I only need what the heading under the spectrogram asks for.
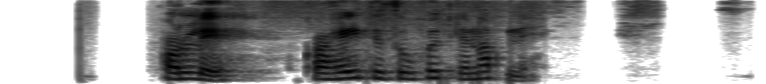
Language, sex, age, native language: Icelandic, female, 30-39, Icelandic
